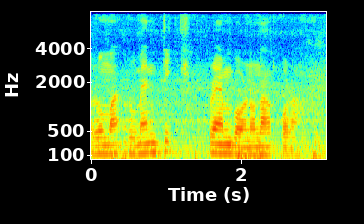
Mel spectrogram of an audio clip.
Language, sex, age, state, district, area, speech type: Assamese, male, 18-30, Assam, Darrang, rural, read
